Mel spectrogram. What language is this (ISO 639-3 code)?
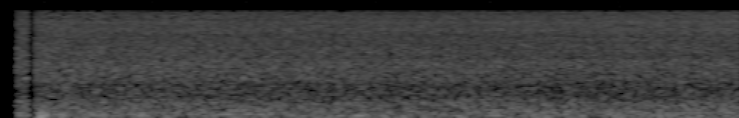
ces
